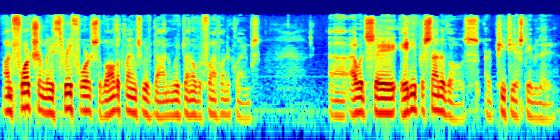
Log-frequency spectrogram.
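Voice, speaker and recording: A man's voice: lowish voice, moderate pace, a little mellow, no room sound. A man in his sixties from Montana, a veterans service officer answering interview questions earnestly, often repeating words as he starts a thought.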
